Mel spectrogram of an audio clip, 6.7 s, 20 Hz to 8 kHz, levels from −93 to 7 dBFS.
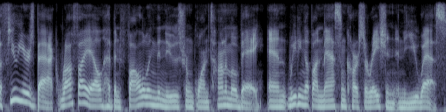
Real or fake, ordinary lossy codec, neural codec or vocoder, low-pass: real; Opus, 64 kbps; none; 7.2 kHz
